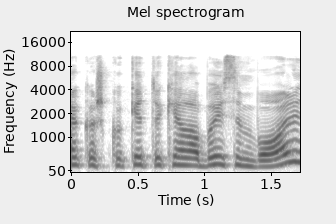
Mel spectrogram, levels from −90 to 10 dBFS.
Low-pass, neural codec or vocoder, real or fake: 10.8 kHz; none; real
